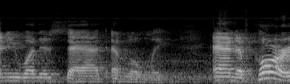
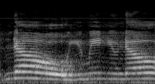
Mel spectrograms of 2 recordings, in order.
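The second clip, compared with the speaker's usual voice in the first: incredulous; 10 semitones higher, 4 dB louder than usual. Retold or imitated. Neighbor amazed that Tasha knows the doll, incredulous. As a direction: wail it high in amazement.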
